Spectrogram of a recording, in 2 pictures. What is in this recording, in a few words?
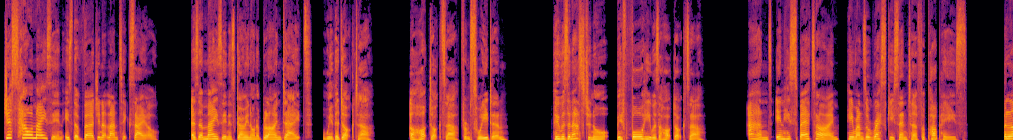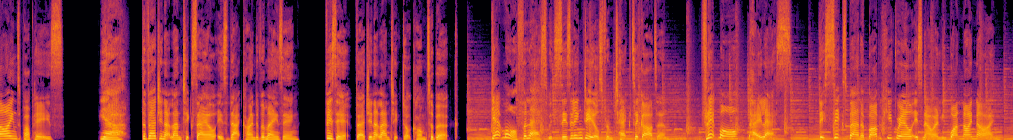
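British English, Commercial; GoLocalise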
